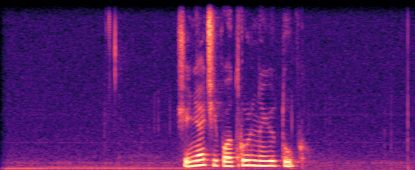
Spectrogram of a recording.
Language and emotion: Russian, neutral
